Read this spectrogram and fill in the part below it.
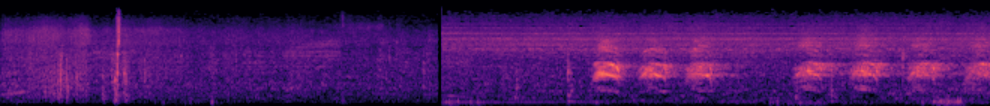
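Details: Himalayan jungle (large-billed) crows call in winter in the middle Himalaya near the Jaonli and Gangotri ranges as a griffon vulture soars, giving runs of harsh, hoarse caws, about twice a second, over a breezy background.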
